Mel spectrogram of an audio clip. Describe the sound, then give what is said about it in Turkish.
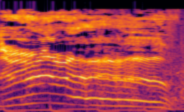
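A man's voice imitates the shout of a bodybuilder lifting weights with one long, strained grunt that holds steady and slowly sinks in pitch, loud and rough throughout. “Oğlum sen bağırmıyor ki ıkınıyorsun bu bağırmak mı ya?”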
